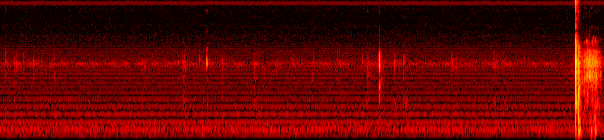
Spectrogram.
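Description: Very faint steady electrical hum with two faint short clicks, about two seconds in and again near four seconds.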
